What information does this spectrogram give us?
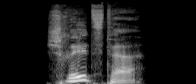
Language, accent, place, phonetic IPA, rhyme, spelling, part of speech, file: German, Germany, Berlin, [ˈʃʁɪlstɐ], -ɪlstɐ, schrillster, adjective, De-schrillster.ogg
- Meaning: inflection of schrill: 1. strong/mixed nominative masculine singular superlative degree 2. strong genitive/dative feminine singular superlative degree 3. strong genitive plural superlative degree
